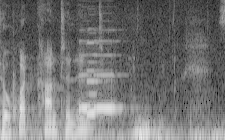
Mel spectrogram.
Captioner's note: bell rings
